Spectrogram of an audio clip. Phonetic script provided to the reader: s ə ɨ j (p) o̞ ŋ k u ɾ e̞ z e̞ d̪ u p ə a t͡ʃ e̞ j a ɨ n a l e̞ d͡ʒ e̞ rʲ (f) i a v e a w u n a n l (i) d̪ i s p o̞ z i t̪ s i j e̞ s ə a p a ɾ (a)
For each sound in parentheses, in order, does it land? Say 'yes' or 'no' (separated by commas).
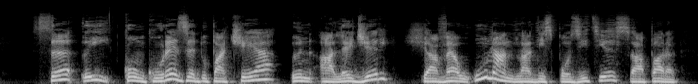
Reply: no, no, no, no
